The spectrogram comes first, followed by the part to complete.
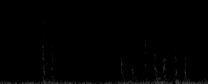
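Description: Faint computer keyboard keystrokes: one key about half a second in, then a quick run of several keys in the second half.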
